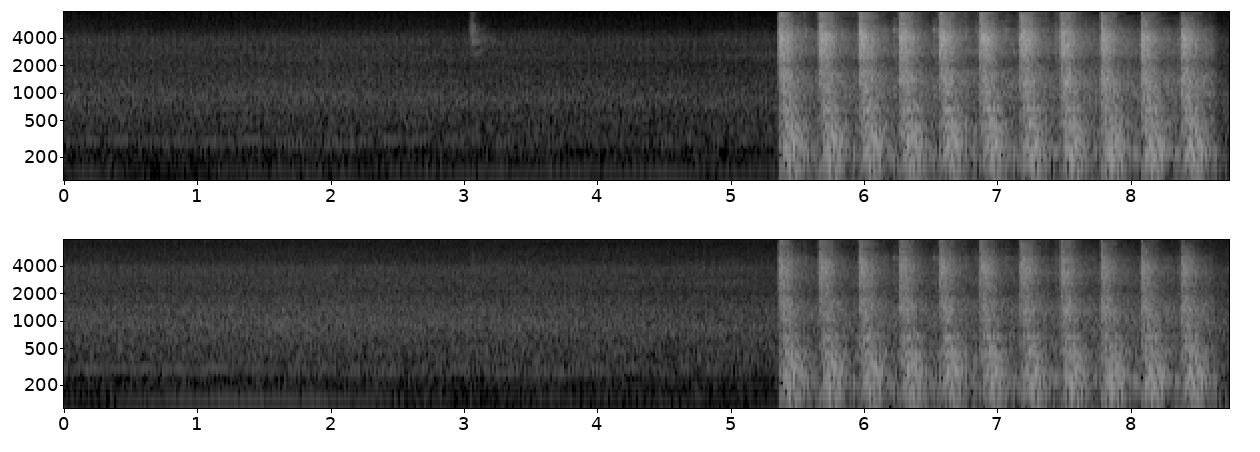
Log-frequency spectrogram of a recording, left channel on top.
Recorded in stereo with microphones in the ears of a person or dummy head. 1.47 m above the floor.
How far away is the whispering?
About 0.7 m.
